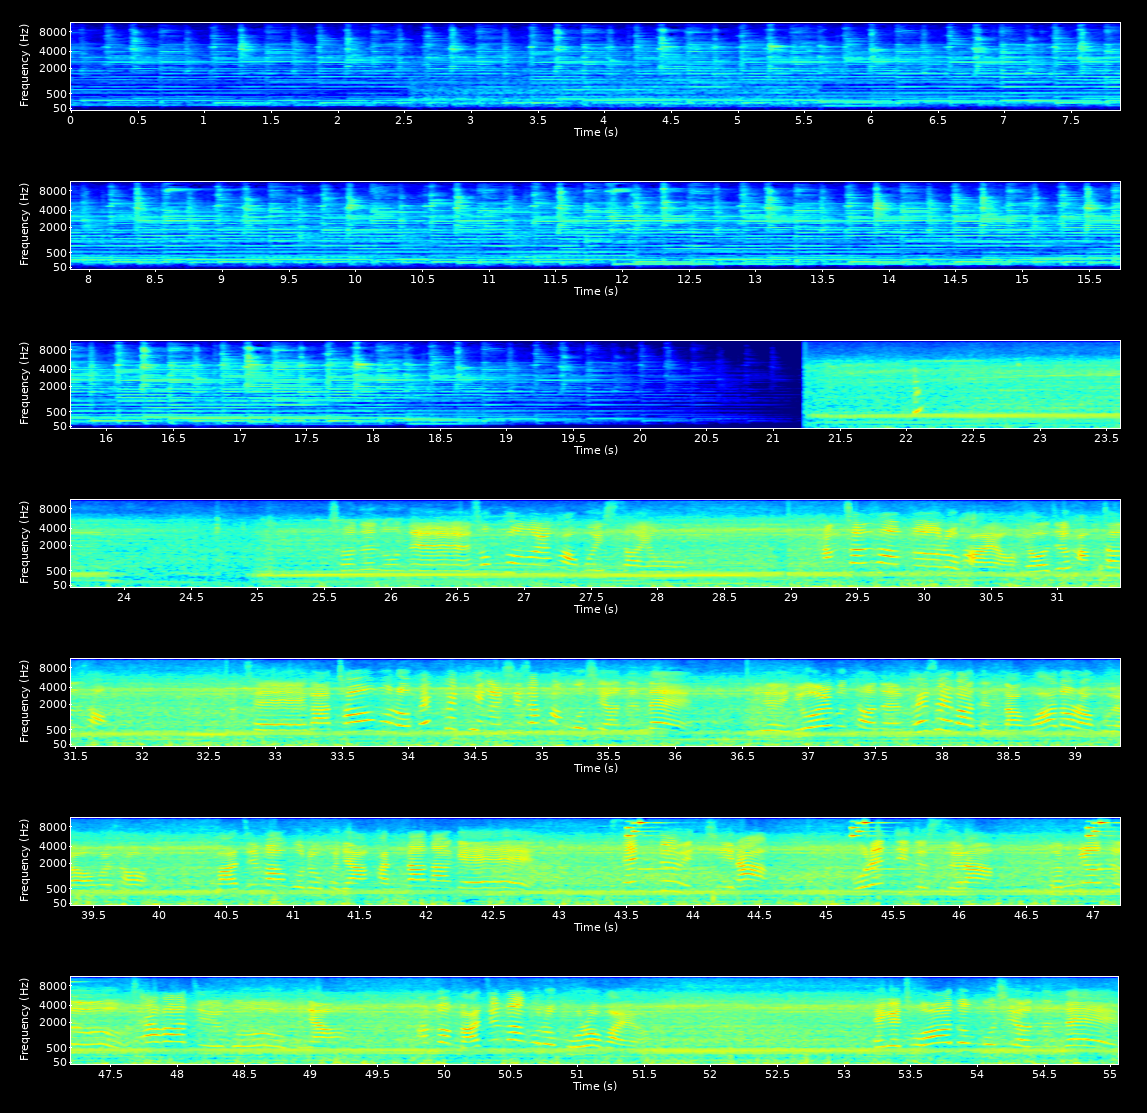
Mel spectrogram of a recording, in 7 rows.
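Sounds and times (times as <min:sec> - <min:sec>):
motorcycle engine revving: 0:21.3 - 0:55.0.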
